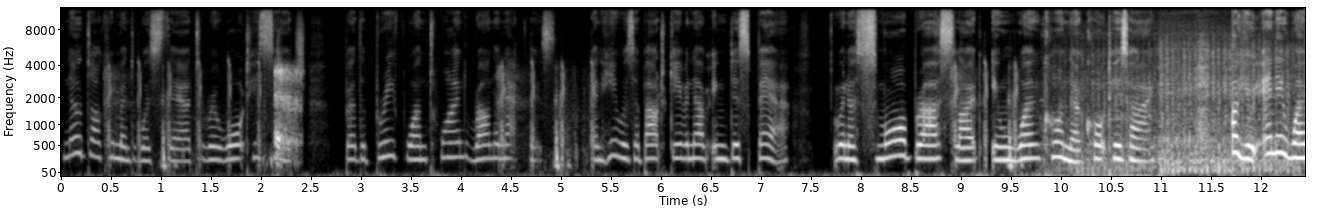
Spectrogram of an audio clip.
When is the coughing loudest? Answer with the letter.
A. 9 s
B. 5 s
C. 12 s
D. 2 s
D.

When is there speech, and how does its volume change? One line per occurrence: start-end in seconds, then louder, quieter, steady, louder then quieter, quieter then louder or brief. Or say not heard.
0.0-11.0 louder
11.7-12.4 brief.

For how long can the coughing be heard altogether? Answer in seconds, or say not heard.
4 s.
